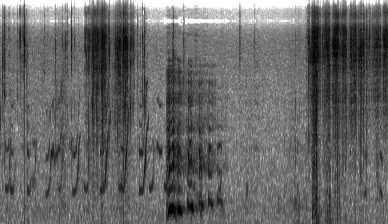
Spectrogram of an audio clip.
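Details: Guinea pigs recorded on an Android phone: short, hooked chirping notes repeated in quick runs, a brief pulsed burst near the middle, and bursts of rustling and scrabbling through the clip.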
